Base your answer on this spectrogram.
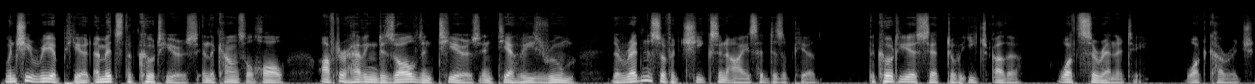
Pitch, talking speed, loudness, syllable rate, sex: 100 Hz, 175 wpm, -18 LUFS, 5.6 syllables/s, male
